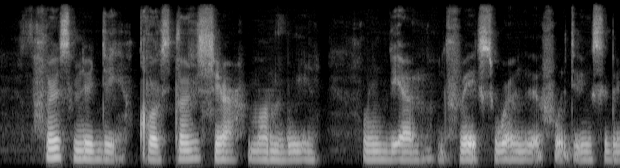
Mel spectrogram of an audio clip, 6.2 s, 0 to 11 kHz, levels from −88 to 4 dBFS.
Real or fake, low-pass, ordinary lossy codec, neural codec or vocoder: fake; 9.9 kHz; none; autoencoder, 22.05 kHz, a latent of 192 numbers a frame, VITS, trained on one speaker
